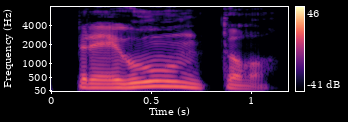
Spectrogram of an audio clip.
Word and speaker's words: pregunto: Now, and in the present tense, the stress of the verb, the actual emphasis, is actually in the beginning vowels or the beginning syllable. And so in this case, it's actually here on the U, okay?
